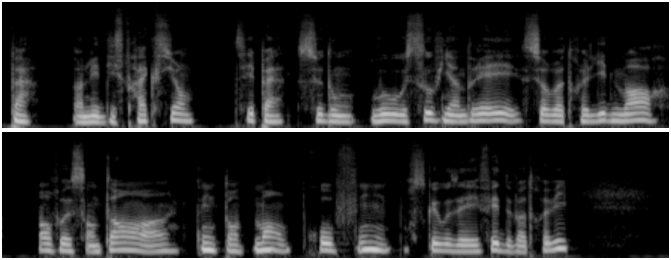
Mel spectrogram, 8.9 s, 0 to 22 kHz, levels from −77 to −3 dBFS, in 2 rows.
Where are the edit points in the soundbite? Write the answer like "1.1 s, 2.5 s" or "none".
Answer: none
